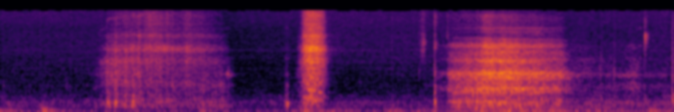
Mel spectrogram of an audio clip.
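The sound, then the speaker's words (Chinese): A breathing technique with a double deep inhalation: a long breath, then a very brief second breath, followed later by another long, airy breath. Each breath is a soft, breathy rush with no talking. “但不管多短，我们还是尝试再进行一下吸气。整体的操作看起来大概是这样。”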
